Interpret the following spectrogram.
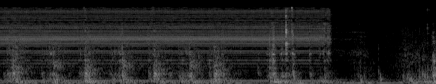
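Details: Testing a switch panel wiring on Project Blue Jay, switch that does cranking: steady starter whine with even quick compression pulses for about three seconds, then stops; starter cranking normally.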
